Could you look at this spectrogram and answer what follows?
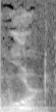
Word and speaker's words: word: خلي بالك الكلمة دي نطقها word.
